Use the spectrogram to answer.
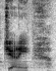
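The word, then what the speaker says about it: Genni: er Jenny or Jeannie I remember when she was first revealed it was Jeannie but looks like they've changed it to be how it's pronounced over in Japan which was Jenny we also have the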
